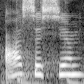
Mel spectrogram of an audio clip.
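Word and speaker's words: ASOS: Австралийская очень классная косметика, которой, по-моему, у нас пока нет, но я нашла ее, к счастью, на Асосе, точнее на Асос, для тех, кто любит правильное произношение.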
